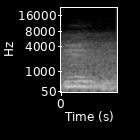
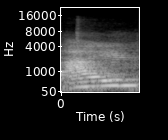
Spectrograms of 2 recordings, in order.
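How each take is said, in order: First: The vowel is a short plain 'i' sound. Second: The vowel glides like 'ai' as in 'eye'. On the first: The speaker calls it right. "cing ini bacanya kumaha ieu? In" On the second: The speaker calls it wrong. "Tidak ain kan ya?"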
